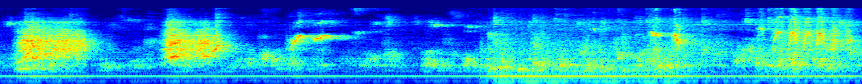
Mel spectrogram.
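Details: Brown-throated sunbird, a young spotted trotol bird, gives loud ngriwik chatter meant to stimulate other young birds. Two strong scratchy bursts open the clip, then thinner twittering and denser rasping notes, with a constant faint electrical hum beneath.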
